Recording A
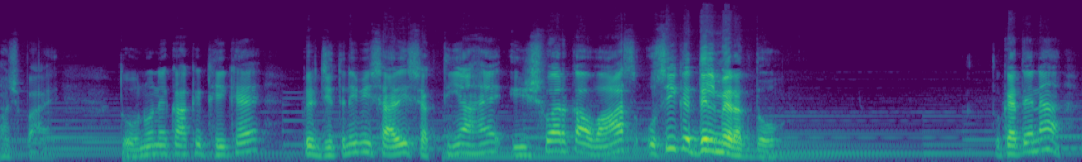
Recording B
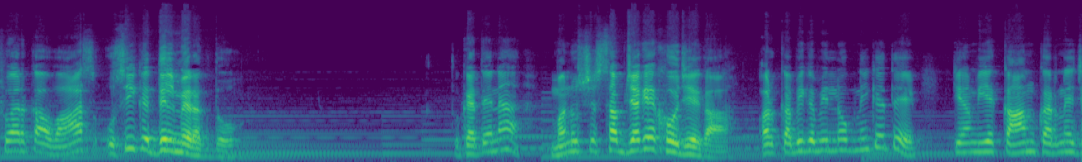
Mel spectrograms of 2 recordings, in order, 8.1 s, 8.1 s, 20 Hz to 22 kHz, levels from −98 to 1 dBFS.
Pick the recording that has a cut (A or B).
B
